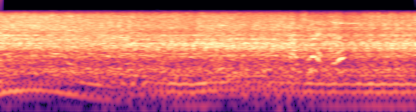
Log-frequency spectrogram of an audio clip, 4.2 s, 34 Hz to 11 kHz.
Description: 1980 Mercedes-Benz 280E with M110 engine starting on LPG after valve adjustment.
